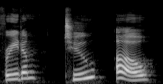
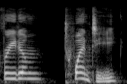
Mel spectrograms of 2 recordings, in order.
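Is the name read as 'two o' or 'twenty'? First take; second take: two o; twenty. First: The name ends with 'two' then the letter O. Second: The name ends with the number 'twenty'. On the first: The speaker calls it right. "That's Freedom two o" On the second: The speaker calls it wrong. "not Freedom twenty"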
